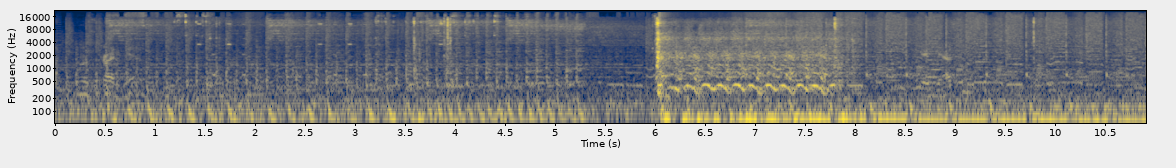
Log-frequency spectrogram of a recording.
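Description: A vehicle engine is cranked and catches, then idles high with a steady, loud mid-range drone close by; people talk over it.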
